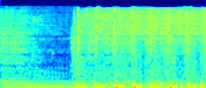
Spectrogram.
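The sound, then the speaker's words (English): A gun goes off with one abrupt, sharp crack that spreads across the whole range, followed by a rumbling run of low pulses. “Jeez. Jesus, it's really loud. Yeah, a gun went off.”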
